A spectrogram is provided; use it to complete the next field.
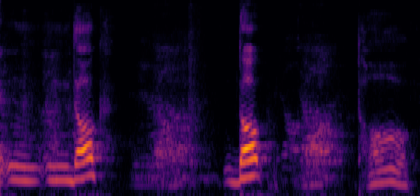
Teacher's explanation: this is a real English D with an n Sound in front of it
